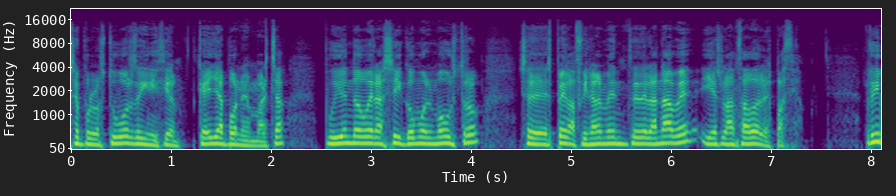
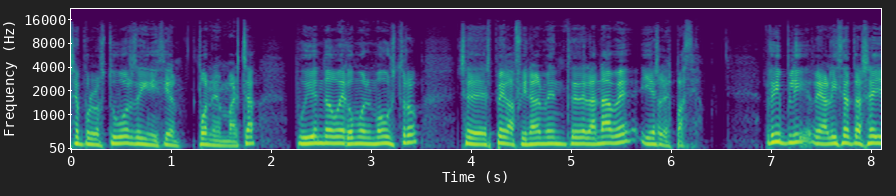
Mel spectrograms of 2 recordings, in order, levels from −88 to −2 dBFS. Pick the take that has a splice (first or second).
second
